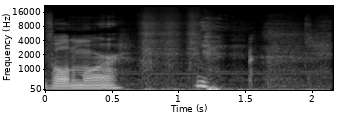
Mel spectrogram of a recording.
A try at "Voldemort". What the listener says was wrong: You never pronounced the T. I think it's like a soft T.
